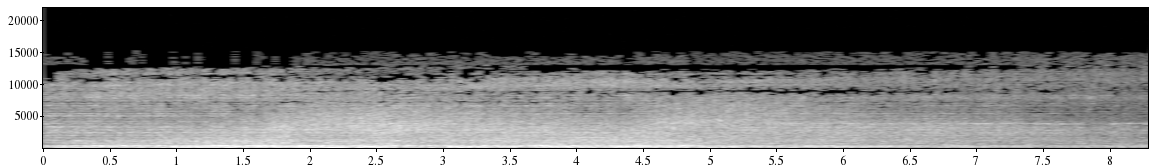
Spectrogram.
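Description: Radio-play spacecraft lift-off sound effect: engine noise with a steady low drone under it, swelling over the first two seconds and then slowly fading.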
